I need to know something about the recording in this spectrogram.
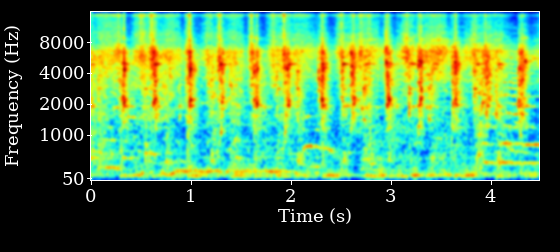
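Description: Bumba-meu-boi matraca-style percussion: wooden matraca clappers clacking in a steady fast rhythm, about three to four strokes a second, over the low beat of large pandeirão frame drums.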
